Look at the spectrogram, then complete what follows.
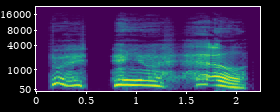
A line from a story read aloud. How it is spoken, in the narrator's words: Percy said in his rough, dying voice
